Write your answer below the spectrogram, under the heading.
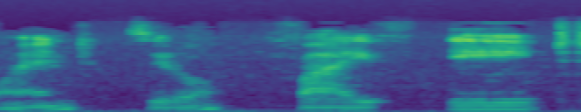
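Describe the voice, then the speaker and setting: The delivery is very slow. Intonation stays fairly even. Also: man. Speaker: online tutor. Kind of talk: tutorial.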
